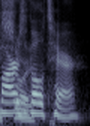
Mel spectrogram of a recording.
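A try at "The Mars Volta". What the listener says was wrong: Volta. No, there's no R on the end. VOLTA. It's not Mars Voltaire. It's Mars Volta, New Haven.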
